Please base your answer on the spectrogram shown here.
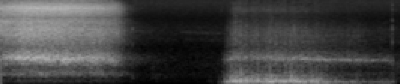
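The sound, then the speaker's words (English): A deep breath, loud and close: one long airy breath, then a brief silence, then a second long, lower-pitched breath. “Now, just for a second, breathe with me. Take a deep breath.”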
